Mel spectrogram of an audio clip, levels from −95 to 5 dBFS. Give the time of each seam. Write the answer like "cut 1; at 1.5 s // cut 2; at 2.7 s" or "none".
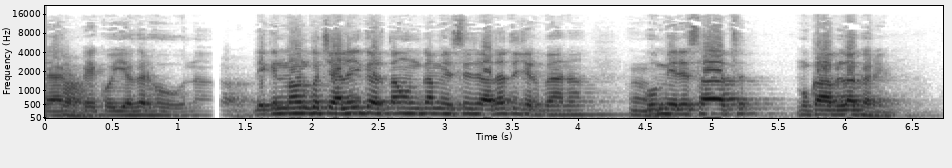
cut 1; at 1.5 s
